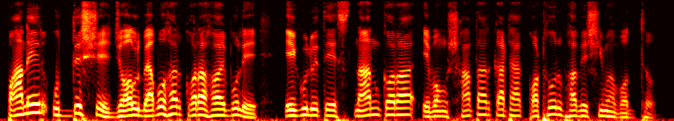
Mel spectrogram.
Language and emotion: Bengali, neutral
